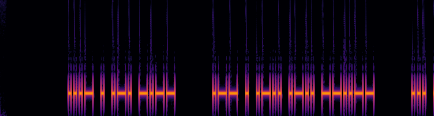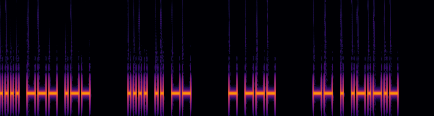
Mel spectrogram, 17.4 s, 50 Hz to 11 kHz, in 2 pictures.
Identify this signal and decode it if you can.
Morse code, heard as a keyed tone, about 22 wpm, 700 Hz. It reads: VERY WELL, SHOW HIM TO ME.
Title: 2x Word-Spacing - Sentences from Top 200 Words - 22wpm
